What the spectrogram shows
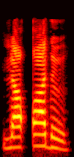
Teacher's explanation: قاف کو زبان کی جر سے اور دال کے اوپر قلقلہ کریں گے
